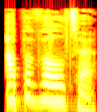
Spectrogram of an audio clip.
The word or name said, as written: Upper Volta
